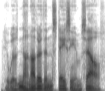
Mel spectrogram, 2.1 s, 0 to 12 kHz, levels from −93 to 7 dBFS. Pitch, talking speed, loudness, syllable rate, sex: 80 Hz, 200 wpm, -18 LUFS, 5.1 syllables/s, male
